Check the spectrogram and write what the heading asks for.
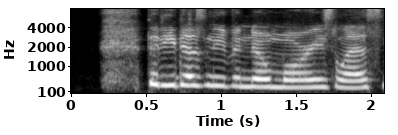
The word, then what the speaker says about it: Maury: They don't know who Maury Povich is. But who says Mari?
